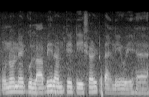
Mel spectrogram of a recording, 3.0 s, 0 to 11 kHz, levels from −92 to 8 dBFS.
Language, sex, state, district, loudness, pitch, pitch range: Hindi, male, Punjab, Fazilka, -14 LUFS, 110 Hz, 100-125 Hz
